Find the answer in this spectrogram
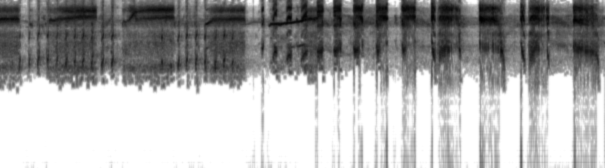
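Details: Swiftlet, given as a genuine recording: rapid dry clicks mixed with buzzy high chirps and thin whistles, then short clipped bursts repeated roughly three times per second.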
